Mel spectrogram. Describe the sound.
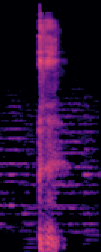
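A man's light, soft cough: a single short burst rising briefly above an otherwise quiet background.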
